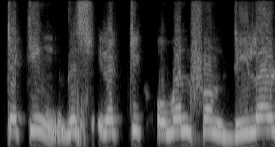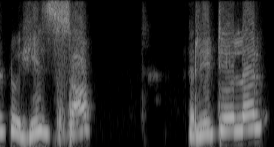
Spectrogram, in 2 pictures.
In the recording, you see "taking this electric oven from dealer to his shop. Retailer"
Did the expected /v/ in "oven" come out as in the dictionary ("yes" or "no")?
no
